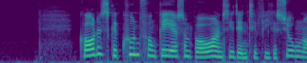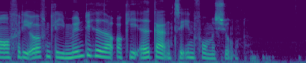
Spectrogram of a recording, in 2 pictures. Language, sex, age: Danish, female, 48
